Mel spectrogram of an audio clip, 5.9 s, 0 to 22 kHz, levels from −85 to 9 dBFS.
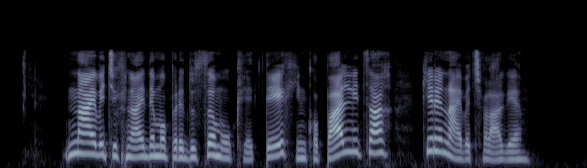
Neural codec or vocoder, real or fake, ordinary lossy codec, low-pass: codec, 16 kHz, 4 kbps, FunCodec, trained on Chinese and English, 50 frames a second; fake; none; 7.2 kHz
